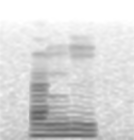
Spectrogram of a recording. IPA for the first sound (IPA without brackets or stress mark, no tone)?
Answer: ʌ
